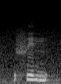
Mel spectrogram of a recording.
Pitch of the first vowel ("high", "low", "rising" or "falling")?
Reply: low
